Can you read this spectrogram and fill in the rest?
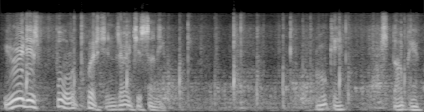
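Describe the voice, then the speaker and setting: A man's voice: on the low side, very animated, slow pace, heavily acted. An actor playing a tough older crooked barman making folksy, sneering threats in an old-time radio crime drama. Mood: menacing. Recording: muffled, noisy old radio recording.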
